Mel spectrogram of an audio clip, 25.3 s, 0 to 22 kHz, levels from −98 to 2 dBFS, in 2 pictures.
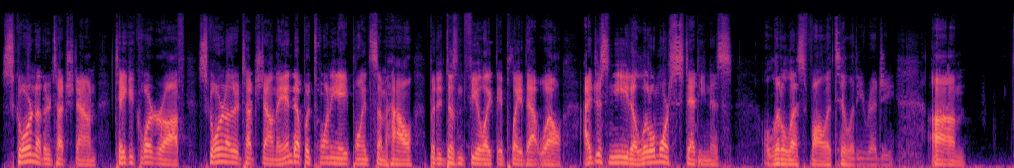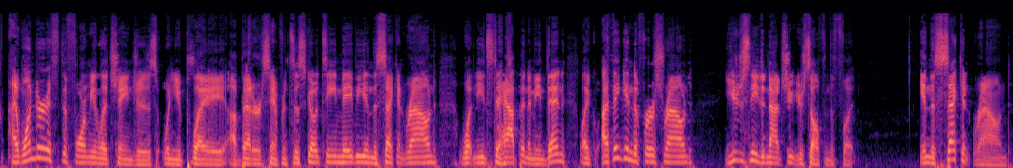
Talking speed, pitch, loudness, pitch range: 205 wpm, 120 Hz, -27 LUFS, 100-140 Hz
